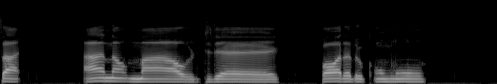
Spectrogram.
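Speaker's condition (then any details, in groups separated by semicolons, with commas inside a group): Cerebral palsy; relearned talking after onset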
